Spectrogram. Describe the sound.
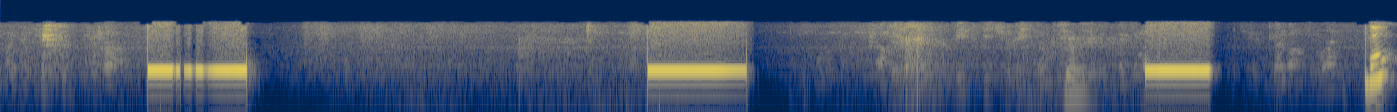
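Telephone ringback tone during an outgoing call: three steady, loud one-second beeps spaced about five seconds apart, with faint murmuring talk and line noise in the gaps.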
